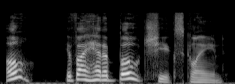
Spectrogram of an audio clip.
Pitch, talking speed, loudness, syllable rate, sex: 180 Hz, 205 wpm, -18 LUFS, 5.3 syllables/s, male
